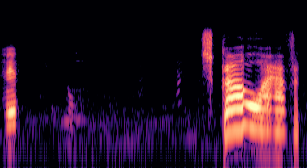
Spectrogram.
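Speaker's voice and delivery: put-on high, slow old lady voice. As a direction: croak it like an old woman. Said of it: "do the fucking old lady voice".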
